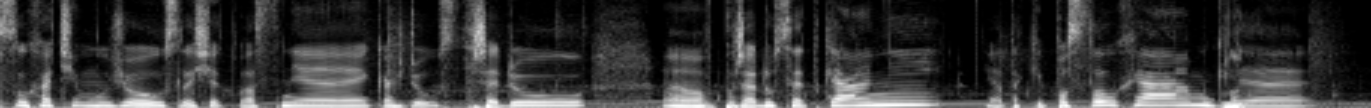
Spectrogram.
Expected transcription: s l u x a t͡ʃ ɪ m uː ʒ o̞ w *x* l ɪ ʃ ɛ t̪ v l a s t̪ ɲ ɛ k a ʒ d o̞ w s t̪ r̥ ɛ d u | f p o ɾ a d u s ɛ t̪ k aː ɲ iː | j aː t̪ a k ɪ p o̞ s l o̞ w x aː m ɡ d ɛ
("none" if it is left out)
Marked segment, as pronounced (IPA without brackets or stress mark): s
